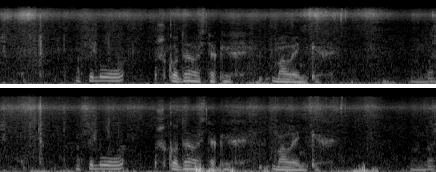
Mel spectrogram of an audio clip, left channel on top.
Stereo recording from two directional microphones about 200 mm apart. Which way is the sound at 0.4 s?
50° right (ahead or behind).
